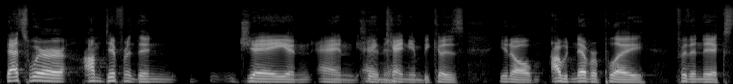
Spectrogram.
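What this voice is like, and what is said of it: Deadpan Richard Jefferson impression. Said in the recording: “Richard's deadpan is very good”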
